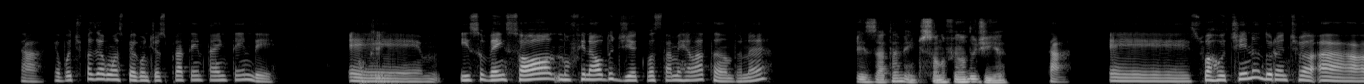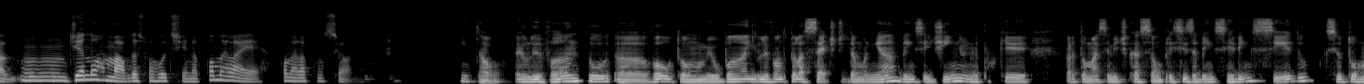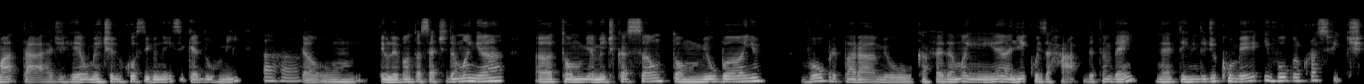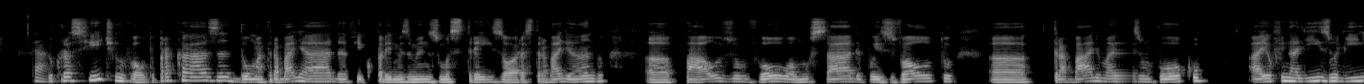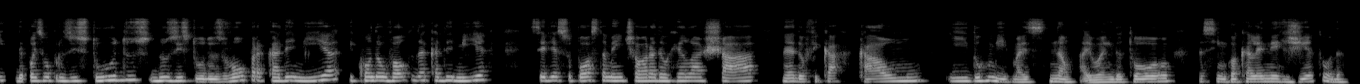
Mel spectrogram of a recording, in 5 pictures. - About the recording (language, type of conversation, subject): Portuguese, advice, Como posso recuperar a calma depois de ficar muito ansioso?
- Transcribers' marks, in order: tapping; "por" said as "par"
